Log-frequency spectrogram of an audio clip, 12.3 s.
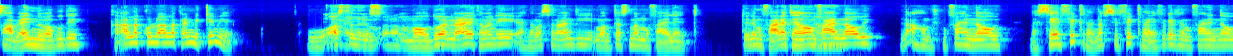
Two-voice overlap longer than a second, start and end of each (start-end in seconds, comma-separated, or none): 3.2-4.6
